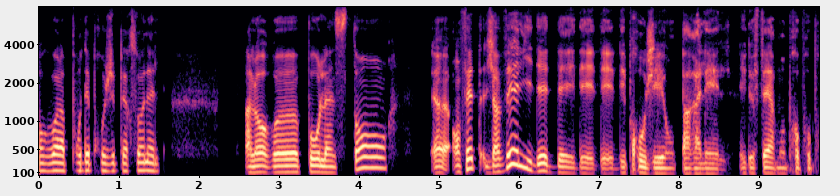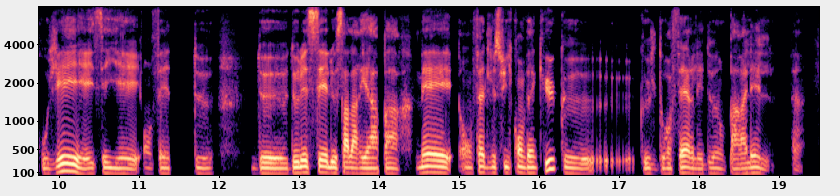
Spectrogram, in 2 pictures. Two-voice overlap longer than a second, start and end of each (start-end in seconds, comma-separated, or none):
none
